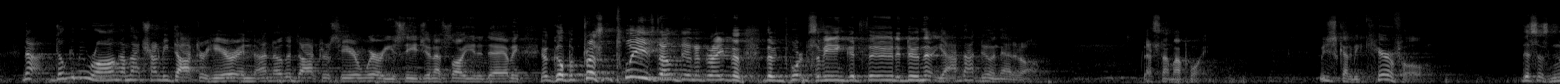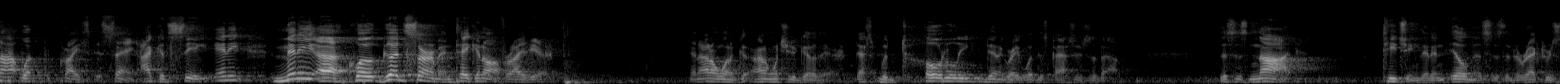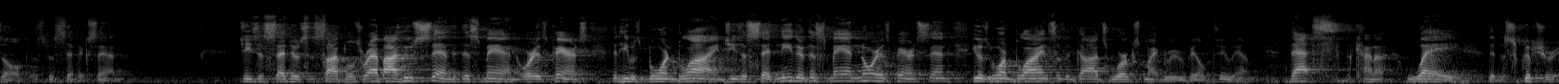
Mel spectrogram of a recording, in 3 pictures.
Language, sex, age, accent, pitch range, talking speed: English, male, 50-69, American, 125-185 Hz, 215 wpm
